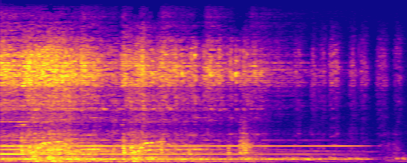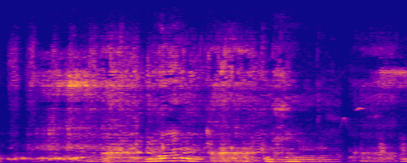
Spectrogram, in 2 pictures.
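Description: Cartoon soundtrack played through a television speaker: a loud, dense mix of held tones for the first few seconds that fades out, then quieter sounds that slide up and down in pitch.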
